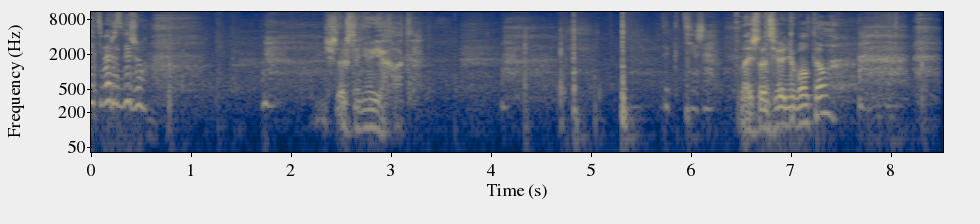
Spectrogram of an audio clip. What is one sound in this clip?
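A man groans and gasps in pain close by.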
